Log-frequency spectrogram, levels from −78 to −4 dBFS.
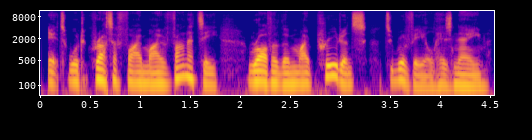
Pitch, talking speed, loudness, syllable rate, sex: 115 Hz, 170 wpm, -18 LUFS, 5.3 syllables/s, male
